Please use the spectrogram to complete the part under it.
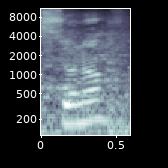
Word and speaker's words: suno: Like sun is suno, which is so easy to remember. – Suno. – S-U-N-O.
